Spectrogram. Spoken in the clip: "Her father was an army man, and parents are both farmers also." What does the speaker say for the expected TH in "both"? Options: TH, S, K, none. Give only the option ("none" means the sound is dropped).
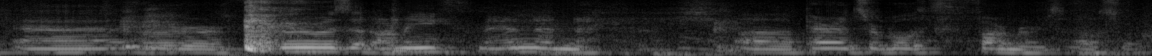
TH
